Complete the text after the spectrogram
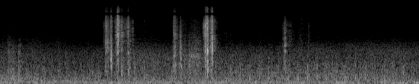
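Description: A rifle is reloaded with sharp metallic clicks and clacks.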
